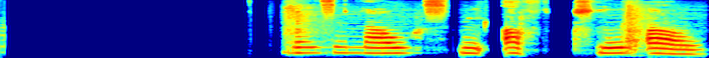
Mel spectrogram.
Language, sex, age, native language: Icelandic, female, 7, Icelandic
